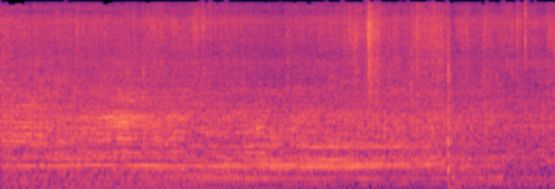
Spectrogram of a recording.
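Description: A passing road vehicle's engine hums steadily and eases off slightly near the end, over a continuous hiss. There is a single sharp knock about four and a half seconds in.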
